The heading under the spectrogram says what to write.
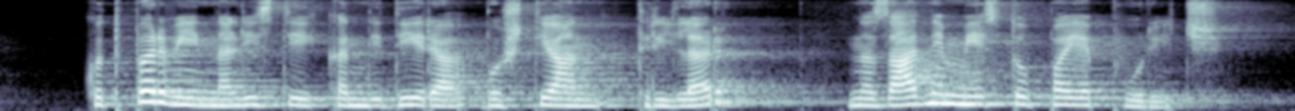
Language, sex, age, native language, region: Slovenian, female, 30-49, Slovenian, Savinja region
